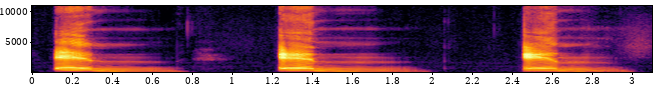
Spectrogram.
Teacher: So N again is nasal that means the air comes out through your nasal passage and it's alvular that means your tongue will touch the alvolar ridge for this sound. So it is n. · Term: alvolar and nasal, alveolar and nasal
